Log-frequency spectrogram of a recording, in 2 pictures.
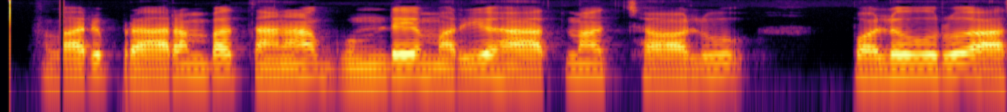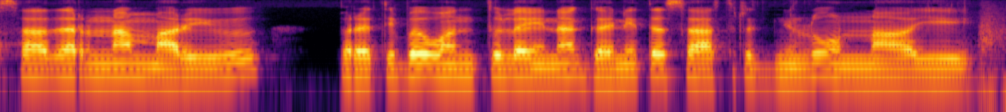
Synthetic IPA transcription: ʋaːɾipɾaːɾɐmbʱɐt̪ɐnɐɡuɳɖeːmɐɾijuaːt̪maːt͡ʃaːlu | pɐluwuɾuaːsaːd̪ʱɐɾɐɳɐmɐɾiju | pɾɐt̪ibʱɐʋɐnt̪ulɐjnɐɡʱɐnit̪ɐʃaːsɾɐd̪ɲuluːnːaːji

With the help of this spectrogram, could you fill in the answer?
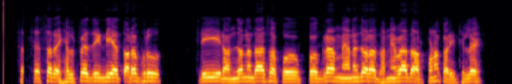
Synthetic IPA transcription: sesɔɾeɦelpʰed͡ʒiɳɖijat̪ɔɾɔpʰɾu | sɾiɾɔnd͡ʒɔnɔd̪asɔpɾoɡɾamɔːjaned͡ʒɔɾɔd̪ʱɔnjɔbad̪ːɾpɔɽ̃ɔkɔɾit̪ʰile

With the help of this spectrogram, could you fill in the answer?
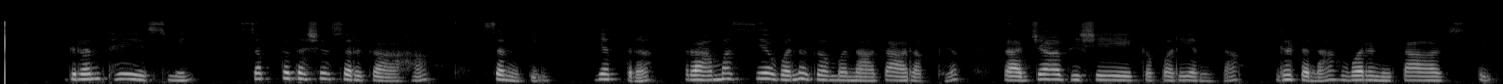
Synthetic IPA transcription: ɡɾɐnt̪ʰeːsmin | sɐp̚t̪ɐd̪ɐʃɐsɐɾɡaːhɐ̆ | sɐnt̪i | jɐt̪ɾɐ | ɾaːmɐsjɐʋɐnɐɡɐmɐnaːd̪aːɾɐbʱjɐ | ɾaːd͡ʒjaːbʱiʃeːkɐpɐɾjɐnt̪a | ɡʱɐʈɐnaːʋɐɾɳit̪aːst̪i

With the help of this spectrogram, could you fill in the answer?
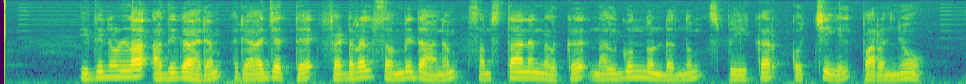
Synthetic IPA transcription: iðinuɭːɐʔɐd̪ʱiɣaːɾɐmɾaːd͡ʑjɐt̪ːe̞fe̞ɖɐrɐlsɐmʋid̪ʱaːnɐmsɐmst̪ʰaːnɐŋːɐɭkɨnɐlk̬unːuɳɖe̞nːumspiːkːɐrko̞t͡ɕːijilpɐrɐɲːu

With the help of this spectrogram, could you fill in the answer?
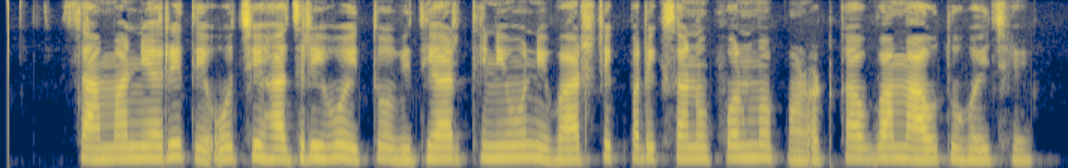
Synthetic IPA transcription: samanjəɾit̪eʔot͡ʃʰiɦad͡ʒɾiɦojt̪oʋɪd̪jaɾt̪ʰinioniʋaɾʃik̚pəɾikʃanũpʰoɾmãpəɳʔə̰ʈkaʋːamãaʋt̪ũɦojt͡ʃʰe

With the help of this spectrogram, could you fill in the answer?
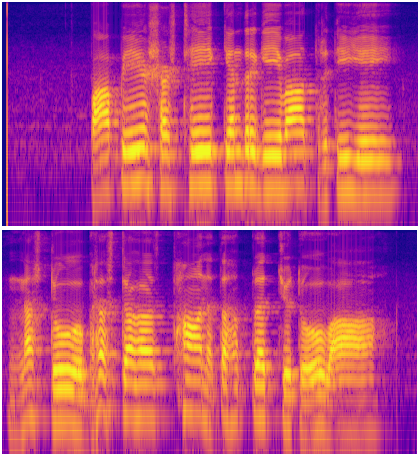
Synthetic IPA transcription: paːpeːʃɐʂʈʰeːkeːnd̪ɾɐɡeːʋaːt̪ɾɪt̪ijeː | nɐʂʈubʱɾɐʂʈɐɦɐ̆st̪ʰaːnɐt̪ɐɦɐpɾɐt̪jut̪oːʋaː

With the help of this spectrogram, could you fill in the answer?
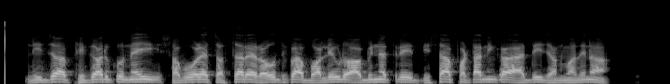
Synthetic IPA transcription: nid͡ʒɔpʰiɡɔɾkunej̃sɔbubɔɭet͡ʃɔɾt͡ʃaɾeɾɔwt̪ʰibabɔliwɽɔːbʱinet̪ɾid̪isapʰɔʈanikɔad̪id͡ʒɔnmɔd̪inɔ

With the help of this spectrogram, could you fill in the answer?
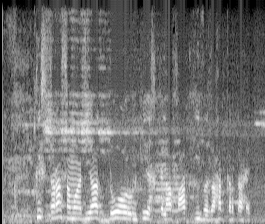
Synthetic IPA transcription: kɪst̪ɐɾasɐmaːd͡ʒijaːt̪d̪oːɔːɾʊnkiɪxt̪ɪlaːfaːt̪kiʋɐzaːɦət̪̚kɐɾt̪aɦɛː

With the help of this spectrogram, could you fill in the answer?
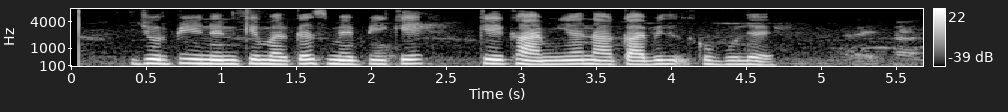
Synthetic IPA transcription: juːɾpijuːnjənkemɐɾkəzmẽpiːke | kekaːmijãnaːkaːbɪlkʊbuːlɦɛː

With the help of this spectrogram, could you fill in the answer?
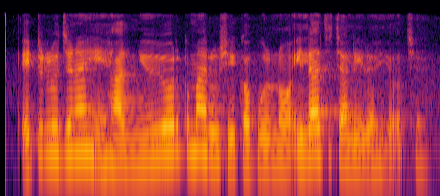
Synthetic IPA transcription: eʈlũd͡ʒnaɦĩɦalnjujɔɾkmãɾuʃikəpuɾnoʔḭlad͡ʒt͡ʃaliɾəɦjo̰t͡ʃʰe

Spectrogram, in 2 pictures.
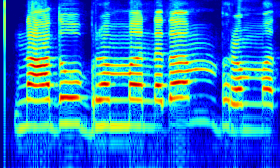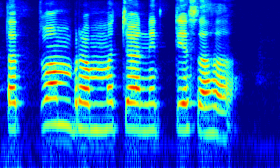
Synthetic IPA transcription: naːd̪oːbʱɾɐmːɐnɐd̪ɐmbʱɾɐmːɐt̪ɐt̪̚ʋɐmbʱɾɐmːɐt͡ʃɐnɪt̪jɐsɐɦɐ

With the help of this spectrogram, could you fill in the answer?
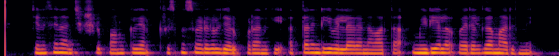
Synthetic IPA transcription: d͡ʒɛnɐseːnɐːd̪ʱjɐkʂuɭupɐʋɐnkɐljaːnkɾismɐsʋɛːɽɐɡɐlud͡ʒɐɾuɡukɔːɐɽaːnikiʔɐt̪ːaːlɐɳʈikiʋɛɭːaːɾɐnːɐʋaːɾt̪ɐmiːɽijaːloːʋɐjɾɐlɡaːmaːɾind̪i

